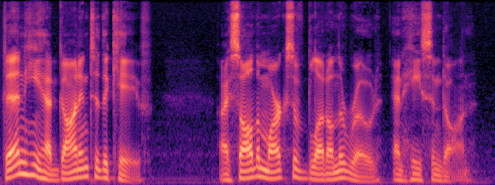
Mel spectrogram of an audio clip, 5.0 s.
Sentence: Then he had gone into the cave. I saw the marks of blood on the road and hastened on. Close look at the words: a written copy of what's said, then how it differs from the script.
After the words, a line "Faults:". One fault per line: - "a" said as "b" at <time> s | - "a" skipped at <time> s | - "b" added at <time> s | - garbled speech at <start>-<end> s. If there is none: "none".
Then he had gone into the cave. I saw the marks of blood on the road and hastened on.
Faults:
none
